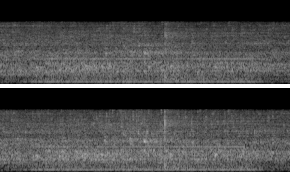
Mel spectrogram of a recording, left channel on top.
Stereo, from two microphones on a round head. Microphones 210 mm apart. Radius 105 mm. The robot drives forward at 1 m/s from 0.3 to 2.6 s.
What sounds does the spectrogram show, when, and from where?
0.0 s running water: 20° right (ahead or behind), 1.6 m; by 2.9 s 25° right (ahead or behind), 1.3 m
1.6 s writing: 40° right (ahead or behind), 0.8 m; by 1.8 s 50° right (ahead or behind), 0.7 m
